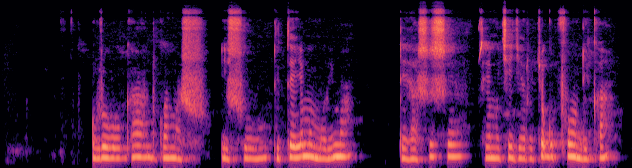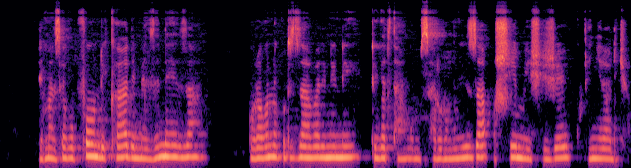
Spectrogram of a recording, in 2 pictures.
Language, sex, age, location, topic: Kinyarwanda, female, 36-49, Musanze, agriculture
